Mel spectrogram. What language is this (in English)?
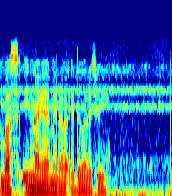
Dogri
